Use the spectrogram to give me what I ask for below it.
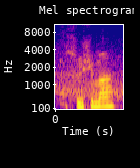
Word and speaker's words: Tsushima: I have Ghosts of Tsushima. That's how you pronounce it, right?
